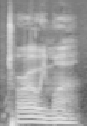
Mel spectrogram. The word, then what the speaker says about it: Toro y Moi: Oh, Toro y Moi. It's French. – Yeah, I don't know how to pronounce it, so there you go. – Part of it is French, at least.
